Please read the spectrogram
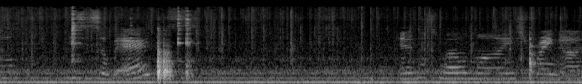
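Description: Scrambled egg scraped off a ceramic plate into a pan of fried rice, with a few knocks and scrapes of the plate and wooden spatula against the pan, the loudest about one and a half seconds in. A steady low hum runs underneath.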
